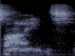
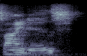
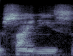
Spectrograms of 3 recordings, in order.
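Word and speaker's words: SINE: So there's two main types, and it's not pronounced signs. It's actually a weird pronunciation. It's Chinese, or Chinese, I've heard it pronounced.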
